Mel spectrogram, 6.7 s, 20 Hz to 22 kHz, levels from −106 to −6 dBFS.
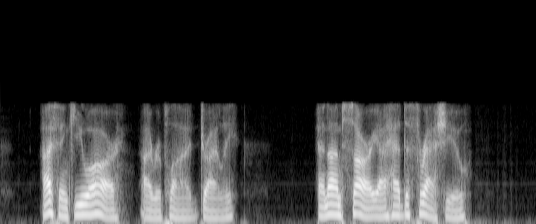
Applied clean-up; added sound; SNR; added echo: none; none; none; none.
